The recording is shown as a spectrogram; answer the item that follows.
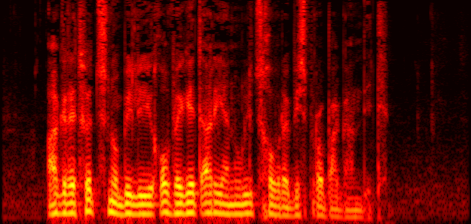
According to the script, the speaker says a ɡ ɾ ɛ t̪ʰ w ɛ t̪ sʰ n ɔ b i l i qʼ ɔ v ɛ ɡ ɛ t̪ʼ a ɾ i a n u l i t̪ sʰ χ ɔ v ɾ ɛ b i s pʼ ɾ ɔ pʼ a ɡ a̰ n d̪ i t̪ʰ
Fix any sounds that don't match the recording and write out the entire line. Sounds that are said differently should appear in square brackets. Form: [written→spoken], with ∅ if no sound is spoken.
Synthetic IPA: a ɡ ɾ ɛ t̪ʰ w ɛ t̪ sʰ n ɔ b i l [i→iː] qʼ ɔ v ɛ ɡ ɛ t̪ʼ a ɾ i a n u l i t̪ sʰ χ ɔ v ɾ ɛ b i s pʼ ɾ ɔ pʼ a ɡ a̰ n d̪ i t̪ʰ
